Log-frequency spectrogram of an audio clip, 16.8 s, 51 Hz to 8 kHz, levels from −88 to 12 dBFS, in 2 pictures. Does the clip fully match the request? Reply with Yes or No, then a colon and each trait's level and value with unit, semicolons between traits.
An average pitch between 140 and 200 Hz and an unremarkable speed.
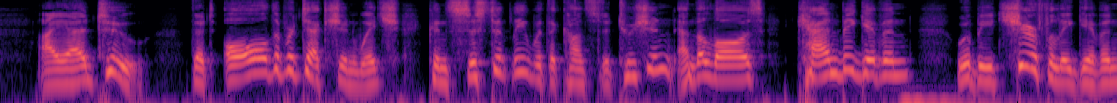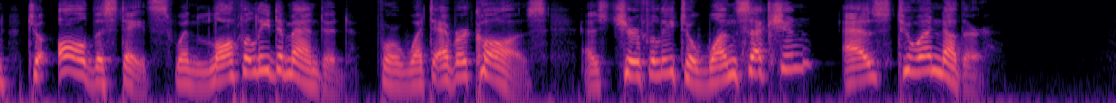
Yes: medium, 185 Hz; average, 145 wpm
